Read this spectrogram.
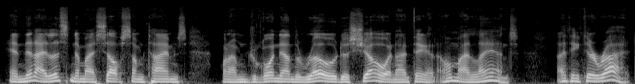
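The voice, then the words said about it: Southern American drawl. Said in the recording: “I have this southern drawl. I can't tell you how many people ask me if I'm from Oklahoma or Texas.”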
